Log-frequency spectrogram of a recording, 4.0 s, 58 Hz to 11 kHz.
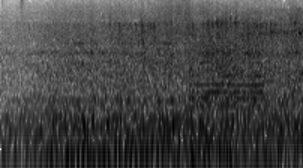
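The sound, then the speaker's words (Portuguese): A loud, steady rumble of a passing train, used as a sound effect in a radio jingle for Programa Igor Loyola on 620 AM in Natal, dense low clatter filling the whole stretch, with a faint tonal whine creeping in toward the end. No voices. “Programa Igor Loyola, o trem, trem, trem, trem, o trem da comunicação, o trem da comunicação.”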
